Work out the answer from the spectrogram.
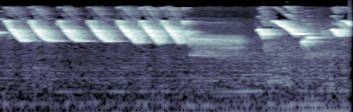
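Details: Black-throated canary singing as model song for training canaries: about seven rapid descending whistled sweeps in a row, a brief pause, then more quick high notes.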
